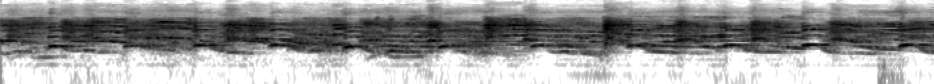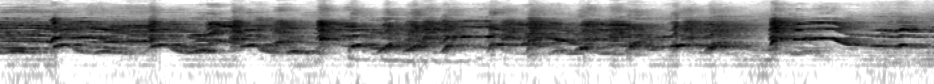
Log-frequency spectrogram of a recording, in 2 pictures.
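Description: A chorus of Siberian Husky puppies howls without pause, their thin voices rising and falling over one another. Short yips and yelps break into the steady, quavering howling throughout.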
